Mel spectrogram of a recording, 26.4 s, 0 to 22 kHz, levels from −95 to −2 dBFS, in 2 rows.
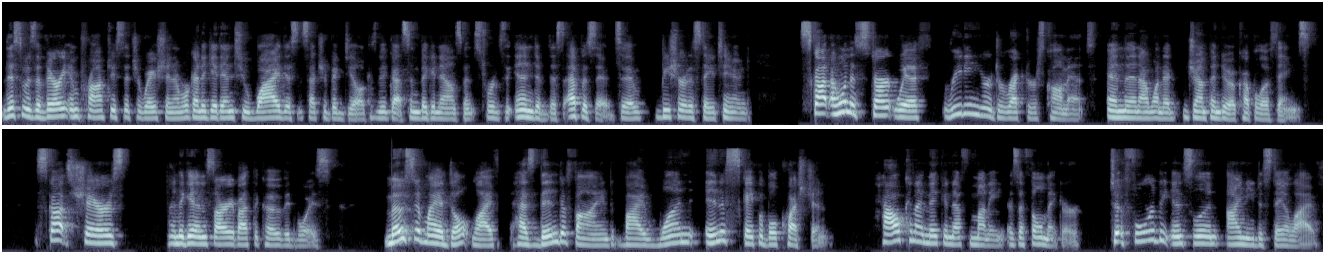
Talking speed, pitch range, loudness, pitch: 220 wpm, 160-205 Hz, -25 LUFS, 180 Hz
